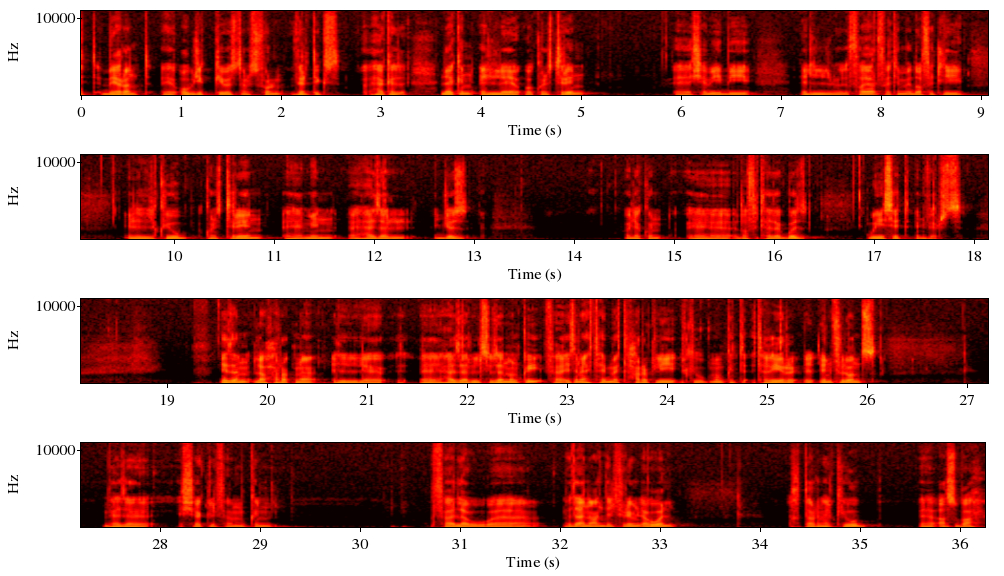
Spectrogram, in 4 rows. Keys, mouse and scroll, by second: 4.5 click, 8.4 click, 13.3 click, 16.9 click, 19.9 g, 21.5 g, 24.3 click, 29.1 g, 31.9 click, 34.7 click.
